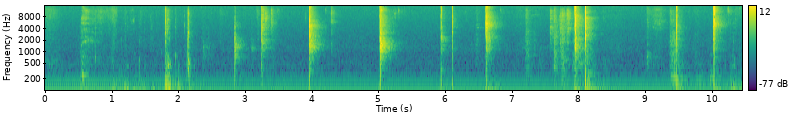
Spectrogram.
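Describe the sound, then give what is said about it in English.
A dozen or so sharp hand claps, fairly loud, spaced irregularly about a second apart over a low steady hum, with no talking in between, made to mark a section of a recording to cut out in editing. “Clapping so that cut I all can of cut that out.”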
